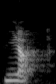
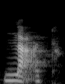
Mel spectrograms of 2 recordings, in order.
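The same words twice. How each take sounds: First: लॉट with a short rounded o; British pronunciation. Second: लाट with a broad open aa, lips unrounded; American pronunciation. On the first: Teacher modelling British short rounded o. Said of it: "rounded ओ की sound आएगी यहाँ पर". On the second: Teacher modelling American broad aa. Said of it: "American English के according इसे pronounce करेंगे". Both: Shown as a demonstration.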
